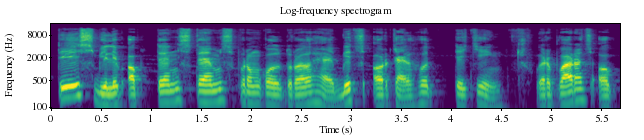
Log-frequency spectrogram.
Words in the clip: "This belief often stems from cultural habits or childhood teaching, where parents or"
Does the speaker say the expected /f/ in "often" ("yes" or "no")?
no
